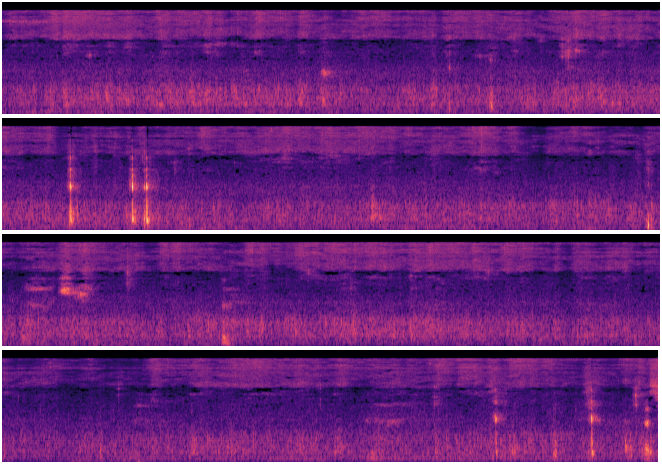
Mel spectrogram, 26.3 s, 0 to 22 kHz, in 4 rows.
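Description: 2018 RadRover fat-tyre e-bike rolling slowly over freshly mown grass: a steady noise of tyres and bike, with occasional sharp clicks and rattles.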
